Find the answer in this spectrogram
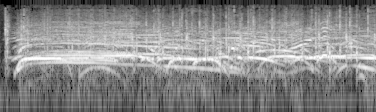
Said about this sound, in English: Okay. Applause. I found that one.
